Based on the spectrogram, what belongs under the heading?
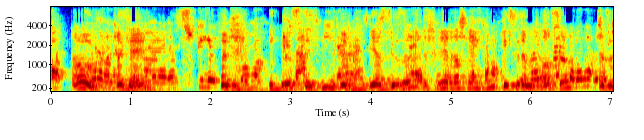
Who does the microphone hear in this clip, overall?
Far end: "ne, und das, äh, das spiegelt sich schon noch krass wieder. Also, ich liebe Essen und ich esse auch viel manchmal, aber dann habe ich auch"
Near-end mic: both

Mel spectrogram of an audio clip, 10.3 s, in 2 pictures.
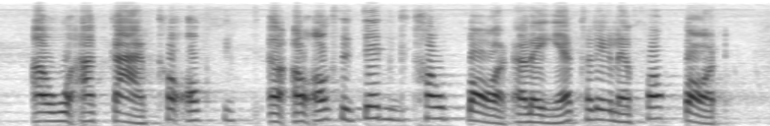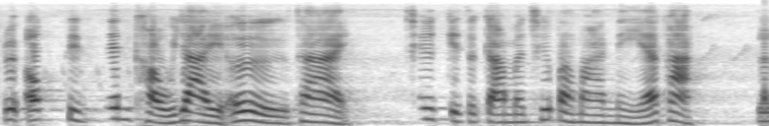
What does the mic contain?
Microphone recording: echo only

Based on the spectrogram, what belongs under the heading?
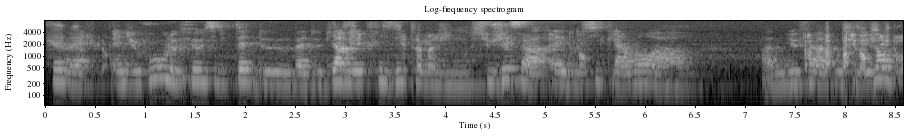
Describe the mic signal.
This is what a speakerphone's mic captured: both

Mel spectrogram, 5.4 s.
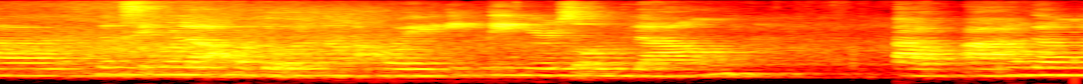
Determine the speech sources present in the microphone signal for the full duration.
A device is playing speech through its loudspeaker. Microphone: echo only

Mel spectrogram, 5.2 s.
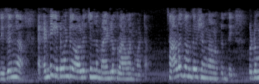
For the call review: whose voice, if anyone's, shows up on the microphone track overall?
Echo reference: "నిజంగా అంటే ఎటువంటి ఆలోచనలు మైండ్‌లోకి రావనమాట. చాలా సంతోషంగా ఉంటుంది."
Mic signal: echo only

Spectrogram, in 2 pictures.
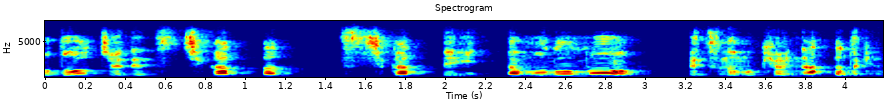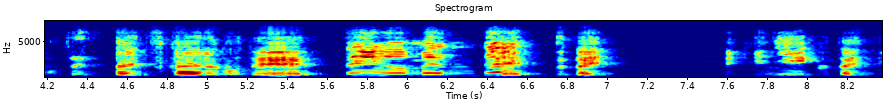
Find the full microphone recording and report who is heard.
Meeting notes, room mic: echo only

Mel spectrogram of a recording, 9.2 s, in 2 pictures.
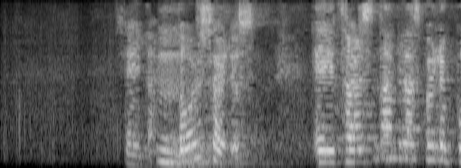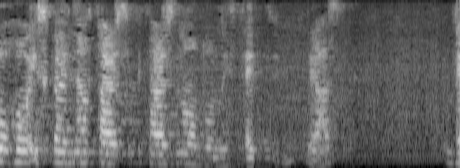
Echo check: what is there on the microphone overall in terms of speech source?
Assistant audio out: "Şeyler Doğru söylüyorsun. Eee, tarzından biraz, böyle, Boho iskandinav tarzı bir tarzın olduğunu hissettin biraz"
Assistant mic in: both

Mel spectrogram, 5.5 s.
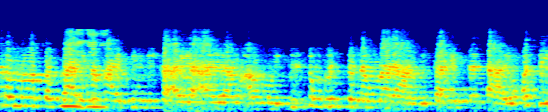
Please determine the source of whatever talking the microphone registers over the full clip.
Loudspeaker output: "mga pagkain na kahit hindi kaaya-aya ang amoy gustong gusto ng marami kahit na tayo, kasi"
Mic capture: both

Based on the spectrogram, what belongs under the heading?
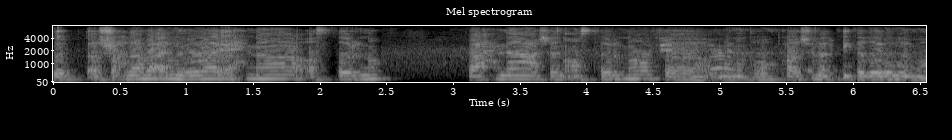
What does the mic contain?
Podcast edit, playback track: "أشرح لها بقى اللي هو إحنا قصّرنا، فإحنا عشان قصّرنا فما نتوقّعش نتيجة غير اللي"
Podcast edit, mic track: both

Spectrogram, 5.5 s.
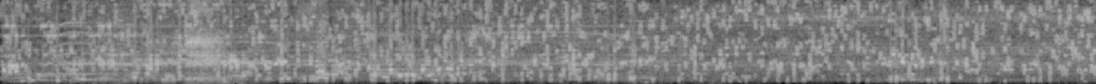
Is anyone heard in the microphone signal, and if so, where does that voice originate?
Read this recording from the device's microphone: both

